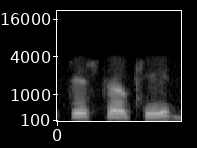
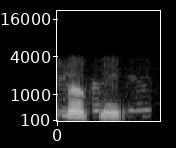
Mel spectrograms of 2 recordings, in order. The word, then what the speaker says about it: DistroKid: Distro or Distro? You know, I botch up words all the time. – No, you're doing great. It is DistroKid, D-I-S-T-R-O, DistroKid. – DistroKid. Correct.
